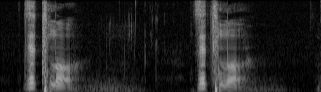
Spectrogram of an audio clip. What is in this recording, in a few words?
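Hruso Aka; eavesdrop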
